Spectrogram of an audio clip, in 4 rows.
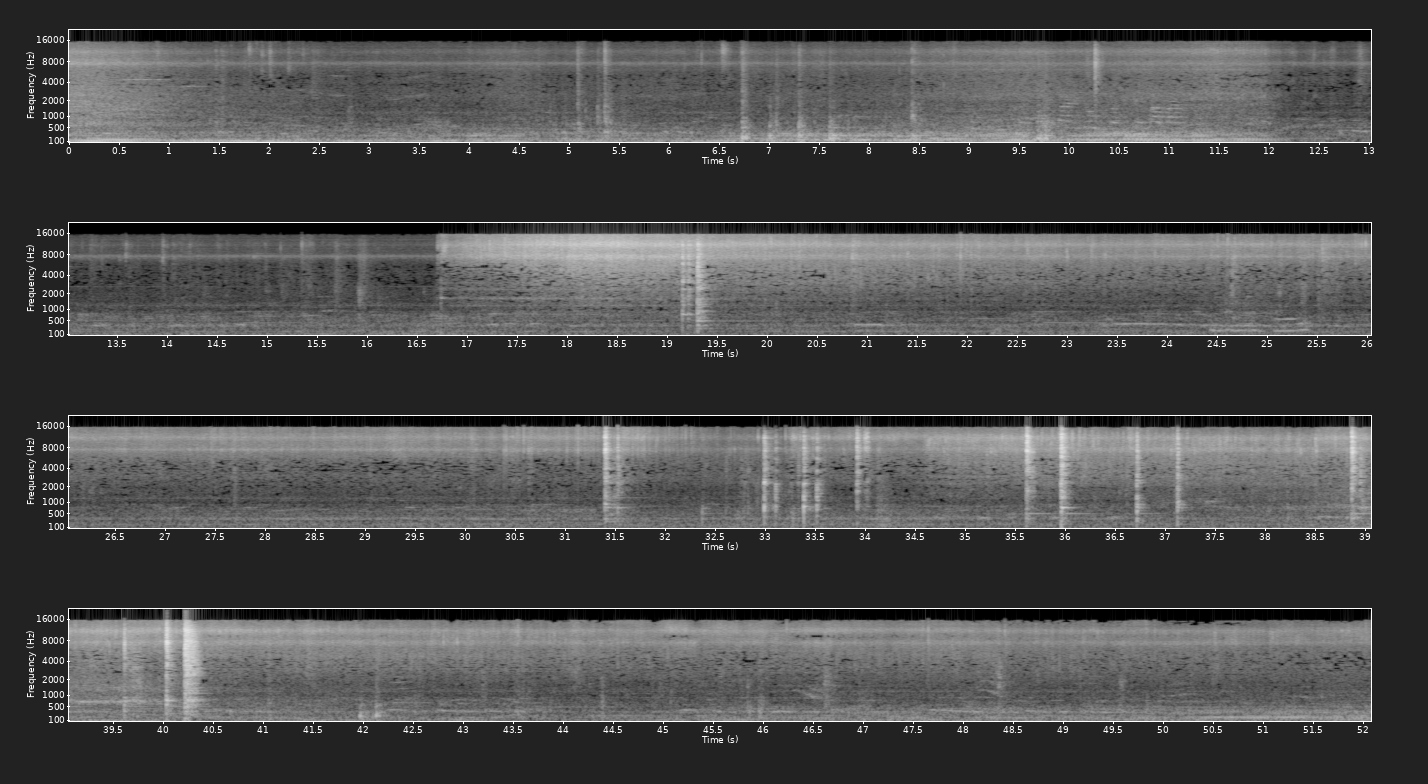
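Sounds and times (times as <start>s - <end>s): butter sizzling in a wok: 0.0s - 4.6s, 5.9s - 12.2s, 16.7s - 52.0s
metal turner clacking on wok: 32.9s - 34.1s, 38.8s - 40.5s.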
